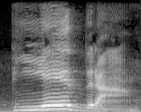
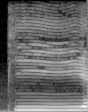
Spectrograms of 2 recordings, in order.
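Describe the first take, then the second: First: Piedra with pi and e blended, said louder. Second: Piedra broken off at pi, not blended; cut-off take. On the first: Teacher modelling the blended Spanish word piedra. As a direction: glide pi-e together in piedra. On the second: Teacher showing an unblended start of piedra. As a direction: stop short on the pi of piedra. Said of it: "that doesn't say pi". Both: Shown as a demonstration.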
